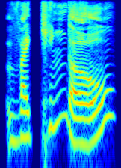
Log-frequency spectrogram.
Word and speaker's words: Vikingo: Um, Vikingo, is that his name?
